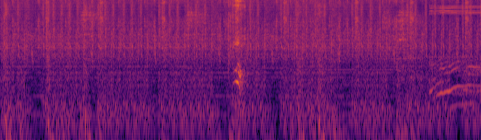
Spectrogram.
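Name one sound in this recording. Gunshots fire rapidly in a game.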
